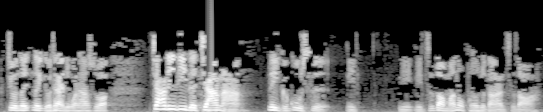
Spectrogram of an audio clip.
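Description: Man, Bible teacher, husky raspy voice, animated, repeats himself, muffled lo-fi recording. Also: medium pitch, quick pace. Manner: animated, repeats words, stammers on restarts. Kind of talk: teaching talk on Bible reading. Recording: dull lo-fi sound.

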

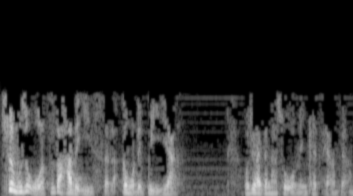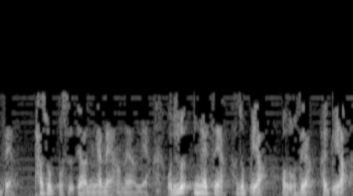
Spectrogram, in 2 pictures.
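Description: Husky, lively male church elder preaching. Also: lowish voice, racing. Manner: animated storytelling, mixing in English words. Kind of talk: sermon. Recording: muffled lo-fi recording with mains hum.

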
